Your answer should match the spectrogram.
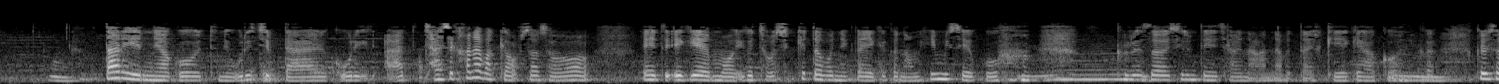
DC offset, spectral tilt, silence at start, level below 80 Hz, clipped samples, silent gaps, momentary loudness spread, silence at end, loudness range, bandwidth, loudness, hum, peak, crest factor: under 0.1%; -4.5 dB/octave; 0 s; -64 dBFS; under 0.1%; none; 11 LU; 0 s; 4 LU; 7.4 kHz; -23 LUFS; none; 0 dBFS; 22 dB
